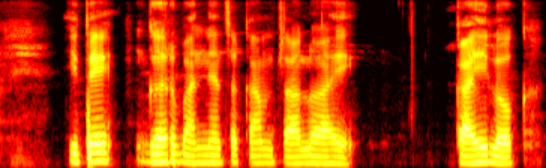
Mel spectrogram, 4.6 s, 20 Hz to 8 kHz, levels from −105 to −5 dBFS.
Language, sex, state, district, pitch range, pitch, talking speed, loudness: Marathi, male, Maharashtra, Pune, 125-145 Hz, 130 Hz, 105 wpm, -19 LUFS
